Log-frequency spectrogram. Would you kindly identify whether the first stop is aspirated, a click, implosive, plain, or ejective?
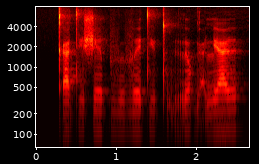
ejective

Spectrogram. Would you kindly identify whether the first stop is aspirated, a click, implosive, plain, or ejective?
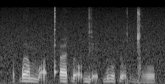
implosive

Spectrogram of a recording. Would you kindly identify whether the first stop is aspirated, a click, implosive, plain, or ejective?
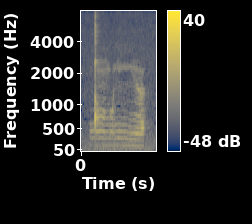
click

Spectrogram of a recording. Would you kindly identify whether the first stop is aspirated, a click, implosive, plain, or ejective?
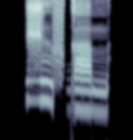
plain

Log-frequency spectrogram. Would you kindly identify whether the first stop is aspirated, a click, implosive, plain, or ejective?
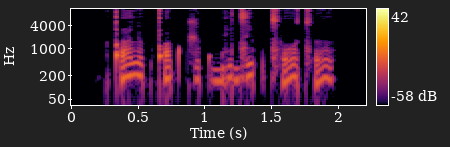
ejective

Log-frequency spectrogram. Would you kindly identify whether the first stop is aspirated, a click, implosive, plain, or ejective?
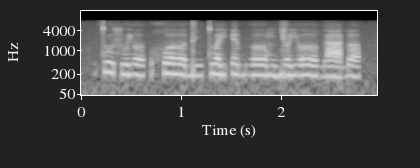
plain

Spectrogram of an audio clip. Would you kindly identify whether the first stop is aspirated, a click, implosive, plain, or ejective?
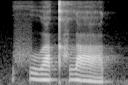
aspirated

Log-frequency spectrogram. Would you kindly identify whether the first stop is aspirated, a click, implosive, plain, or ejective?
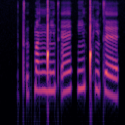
ejective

